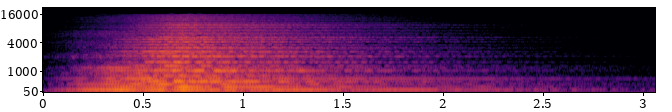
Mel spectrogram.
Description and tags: sax attack 4
sax band filtered sample remix
attack, sax, transformation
